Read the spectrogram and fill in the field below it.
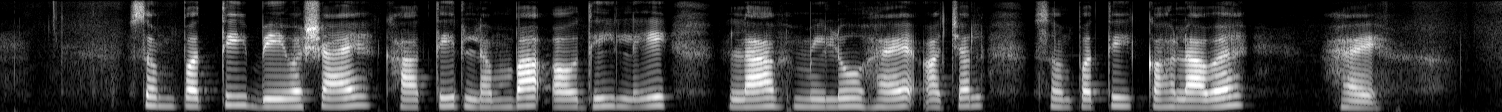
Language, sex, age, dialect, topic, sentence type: Magahi, female, 41-45, Southern, banking, statement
